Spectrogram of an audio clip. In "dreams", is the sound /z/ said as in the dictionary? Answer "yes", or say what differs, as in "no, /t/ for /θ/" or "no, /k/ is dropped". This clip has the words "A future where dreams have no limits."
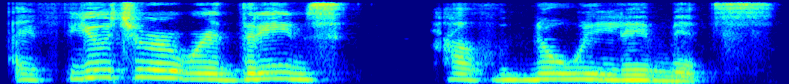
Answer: no, /s/ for /z/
